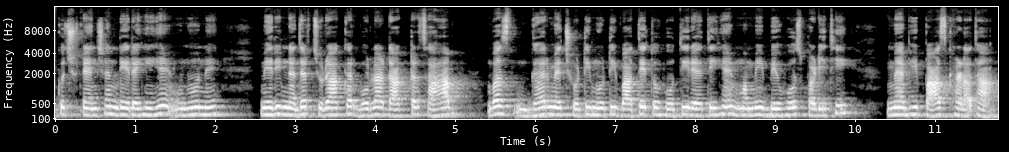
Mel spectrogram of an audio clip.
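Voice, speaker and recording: A woman's voice: fairly low pitch, darkish tone. A woman narrating an emotional true story in the first person, speaking all the family dialogue in her own voice.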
